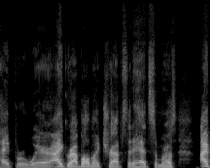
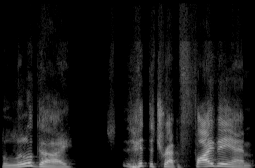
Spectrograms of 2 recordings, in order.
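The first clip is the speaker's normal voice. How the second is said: ordinary talk, nothing marked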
